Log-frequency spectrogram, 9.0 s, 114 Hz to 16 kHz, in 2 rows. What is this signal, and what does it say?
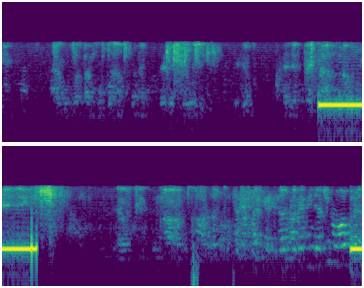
Ringback tone (Europe, 425 Hz), with speech.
